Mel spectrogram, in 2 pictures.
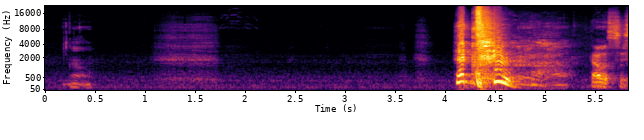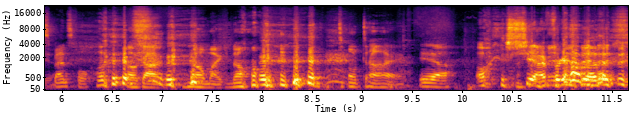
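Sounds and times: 
quiet breaths: 0.8 - 4.1
speech: 4.1 - 4.8, 5.5 - 11.6
person sneezing: 4.1 - 5.3
laughter: 6.1 - 11.6.

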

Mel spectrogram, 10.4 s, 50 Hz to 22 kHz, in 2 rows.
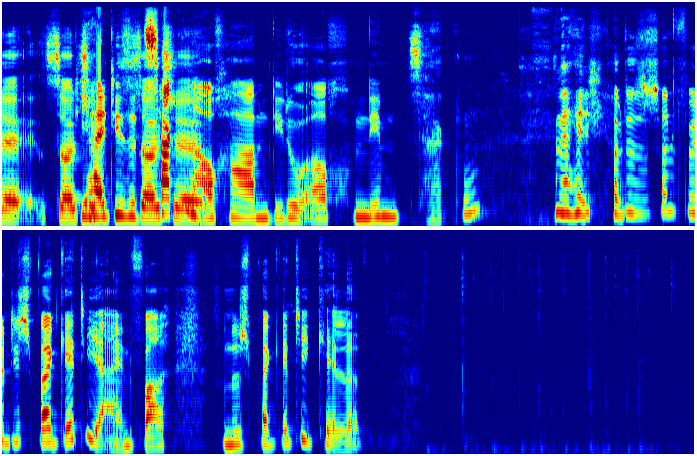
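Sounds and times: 
speech: 0.0 - 8.0
laughter: 0.6 - 1.6
typing on a computer keyboard: 8.3 - 10.3.

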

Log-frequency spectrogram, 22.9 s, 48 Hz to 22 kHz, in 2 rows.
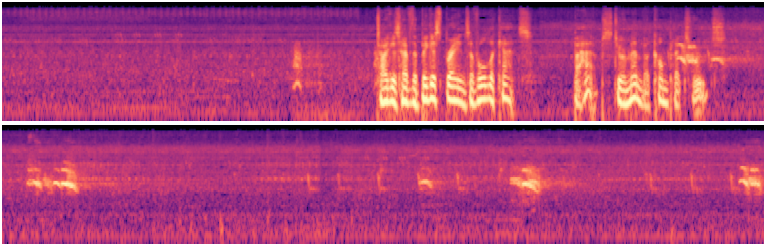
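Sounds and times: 
steady hiss: 0.0 - 22.8
speech: 5.7 - 8.0, 8.6 - 10.9
deer calling from across a river: 9.9 - 10.9, 11.8 - 12.7, 22.4 - 22.8.

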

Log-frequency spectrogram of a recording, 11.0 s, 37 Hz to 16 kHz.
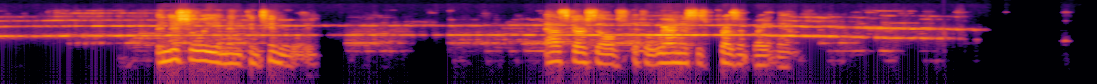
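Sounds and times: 
emergency vehicle siren wailing outside: 0.0 - 9.9
speech: 1.2 - 3.3, 5.5 - 8.2.

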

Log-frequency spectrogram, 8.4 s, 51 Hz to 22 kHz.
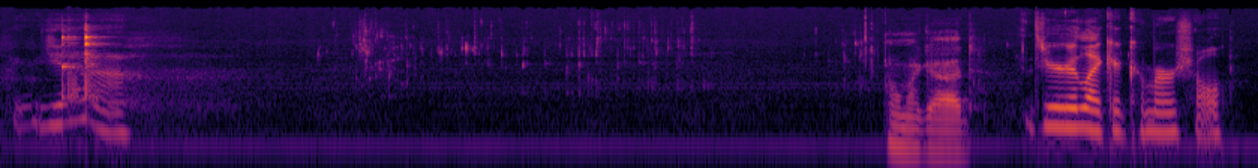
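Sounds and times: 
speech: 0.1 - 1.0, 5.9 - 8.3
glassware clinking: 0.4 - 0.8
drink pouring into a glass: 2.1 - 4.8, 5.4 - 6.0
faint drips: 2.1 - 6.0.

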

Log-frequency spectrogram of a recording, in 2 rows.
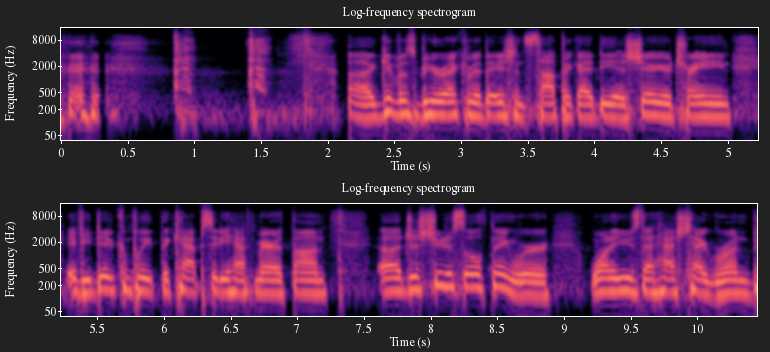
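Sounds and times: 
speech: 0.1 - 0.7, 2.2 - 10.4
harsh coughs: 0.1 - 2.0.

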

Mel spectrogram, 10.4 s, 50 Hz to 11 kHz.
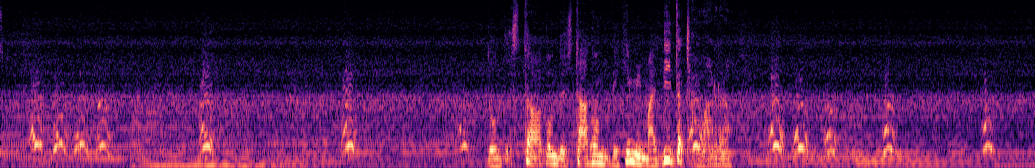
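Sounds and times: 
dog barking: 0.2 - 1.2, 2.0 - 2.2, 3.4 - 3.7, 4.6 - 4.8, 6.8 - 9.1, 9.8 - 10.0
speech: 0.3 - 2.7, 4.9 - 8.5.

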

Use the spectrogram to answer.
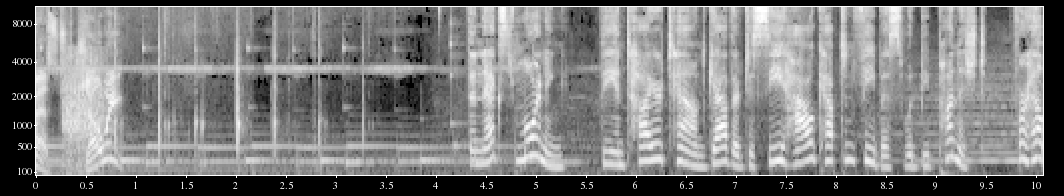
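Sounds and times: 
speech: 0.0 - 1.0, 4.4 - 10.0
horse hooves clip-clopping: 1.1 - 3.4.

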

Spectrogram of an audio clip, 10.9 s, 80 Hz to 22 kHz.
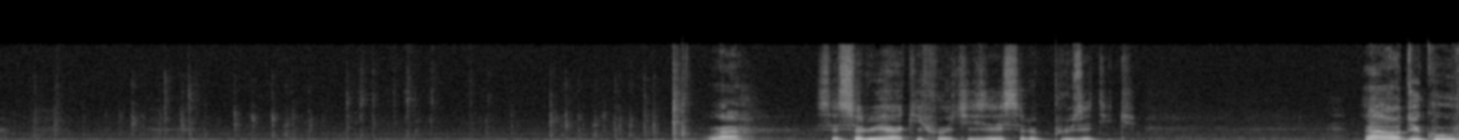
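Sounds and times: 
typing on a computer keyboard: 0.2 - 5.2
speech: 5.3 - 8.6, 10.2 - 10.9.

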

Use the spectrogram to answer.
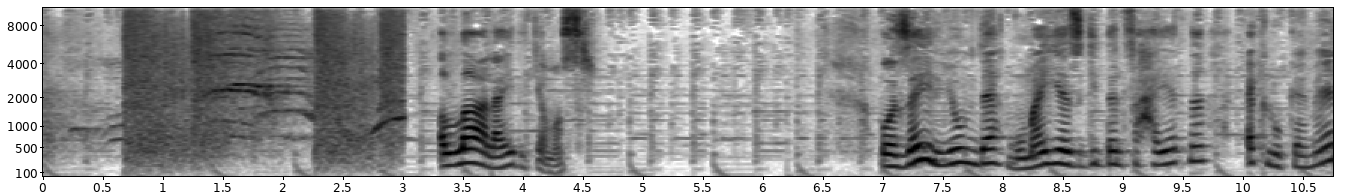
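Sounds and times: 
firecrackers crackling during Eid celebrations in Egypt: 0.0 - 3.0
whistling fireworks rockets rising: 0.0 - 3.0
speech: 3.3 - 4.6, 7.0 - 10.7.

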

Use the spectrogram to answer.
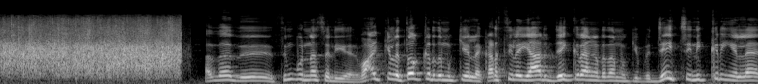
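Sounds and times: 
crowd clapping: 0.0 - 1.8
speech: 2.0 - 7.5.

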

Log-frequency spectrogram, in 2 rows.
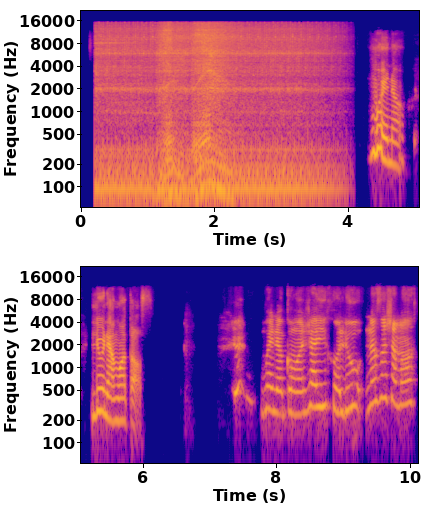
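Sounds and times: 
motorcycle engine rumbling and revving: 0.1 - 4.1
speech: 4.5 - 6.1, 7.4 - 10.1.

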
